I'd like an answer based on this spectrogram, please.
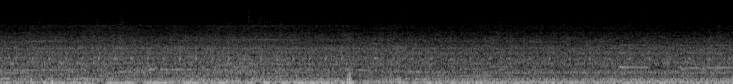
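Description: Heavy engine idling steadily with a low rumble.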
